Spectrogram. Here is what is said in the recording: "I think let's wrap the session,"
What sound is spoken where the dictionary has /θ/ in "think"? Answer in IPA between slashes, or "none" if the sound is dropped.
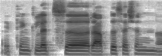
/t/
